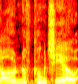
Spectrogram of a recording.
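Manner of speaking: high-pitched yell. Recapping a fight, a character reacts as her ally goes down: retelling Tama yelling. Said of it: "Tama is like yelling".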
